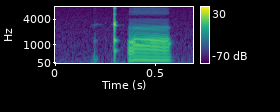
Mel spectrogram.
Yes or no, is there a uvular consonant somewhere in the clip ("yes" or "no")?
yes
